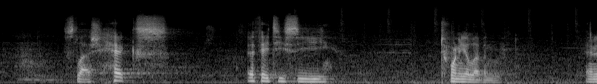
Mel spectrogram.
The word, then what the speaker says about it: haXe: in there called syntax although I should call it sintex because i pronounce it hex and as alan pointed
